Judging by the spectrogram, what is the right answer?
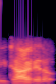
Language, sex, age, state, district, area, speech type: Dogri, male, 18-30, Jammu and Kashmir, Udhampur, rural, conversation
